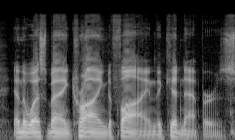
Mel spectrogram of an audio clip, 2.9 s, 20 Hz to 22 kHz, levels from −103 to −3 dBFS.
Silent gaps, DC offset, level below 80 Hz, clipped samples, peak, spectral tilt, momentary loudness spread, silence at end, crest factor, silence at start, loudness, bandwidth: none; under 0.1%; -50 dBFS; under 0.1%; -16 dBFS; -4.5 dB/octave; 8 LU; 0 s; 16 dB; 0 s; -30 LUFS; 15.5 kHz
